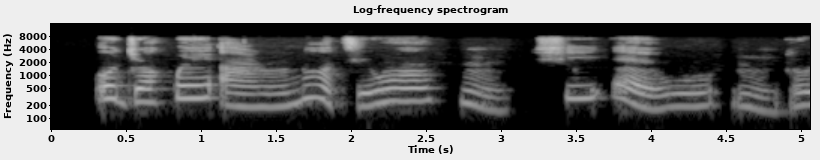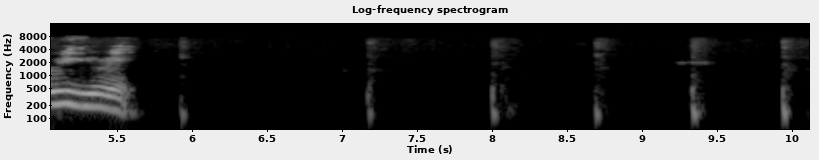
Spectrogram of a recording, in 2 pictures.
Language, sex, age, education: Yoruba, female, 30-45, tertiary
